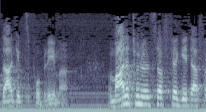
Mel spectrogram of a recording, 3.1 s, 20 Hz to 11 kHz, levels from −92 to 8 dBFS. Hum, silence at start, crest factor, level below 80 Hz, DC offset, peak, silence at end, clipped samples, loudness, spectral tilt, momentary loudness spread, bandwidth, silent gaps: none; 0 s; 14 dB; -26 dBFS; under 0.1%; 0 dBFS; 0 s; under 0.1%; -14 LUFS; -6.5 dB/octave; 18 LU; 8 kHz; none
